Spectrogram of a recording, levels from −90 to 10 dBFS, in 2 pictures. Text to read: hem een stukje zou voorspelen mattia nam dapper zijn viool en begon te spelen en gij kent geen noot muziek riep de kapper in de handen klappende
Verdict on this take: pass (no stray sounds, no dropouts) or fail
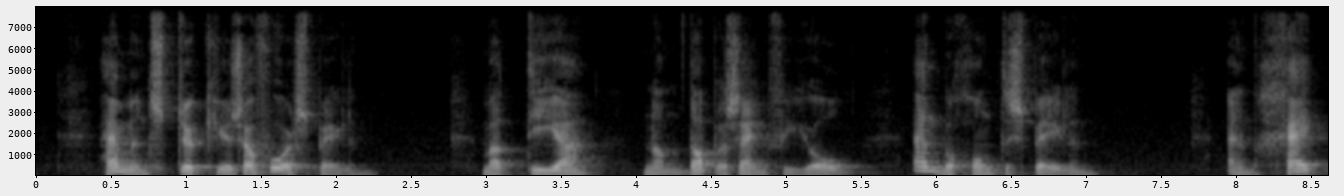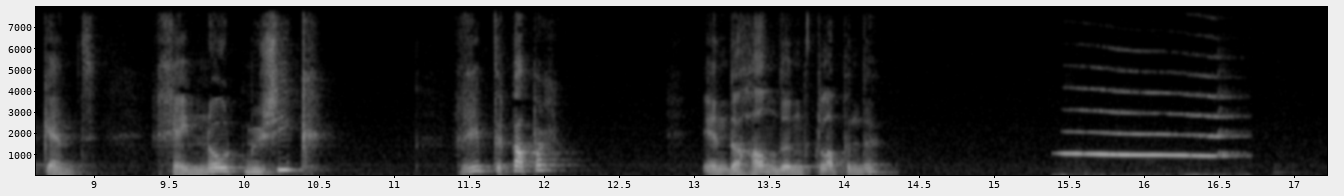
fail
